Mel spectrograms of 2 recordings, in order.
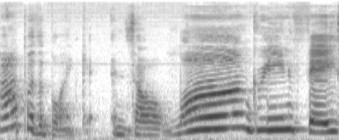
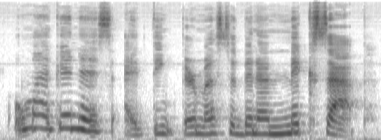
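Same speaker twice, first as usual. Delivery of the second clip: usual speaking voice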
